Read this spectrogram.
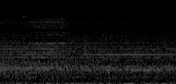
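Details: Quiet, steady whirring hum of an SLE 5000 neonatal ventilator running normally after a CMOS battery reset fixed it freezing on the boot logo.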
